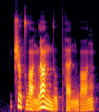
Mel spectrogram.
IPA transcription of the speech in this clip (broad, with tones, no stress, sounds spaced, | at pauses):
ʈ͡ʂ ɤ˥˩ t̪ w ɑ̰˨˩ ŋ l ɑ˥˩ ŋ n̪ j o˩ ʊ̯ pʰ a̰˨˩ n w ɑ˧˥ ŋ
